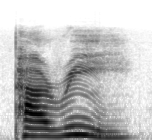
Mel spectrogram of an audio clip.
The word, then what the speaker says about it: Paris: Yeah, well, the locals pronounce it Paris.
